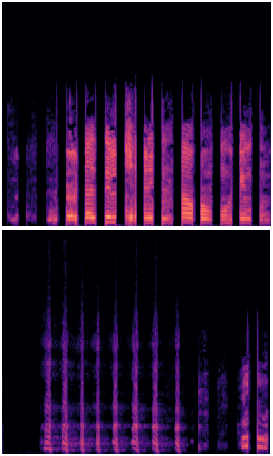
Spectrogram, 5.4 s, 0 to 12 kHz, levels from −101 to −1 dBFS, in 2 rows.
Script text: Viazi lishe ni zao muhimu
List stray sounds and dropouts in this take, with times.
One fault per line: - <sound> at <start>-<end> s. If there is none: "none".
- laugh at 3.1-4.6 s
